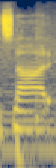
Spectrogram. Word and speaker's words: Snod: My name is Snod. It rhymes with odd, and you're listening to the Rhymes with Odd podcast.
